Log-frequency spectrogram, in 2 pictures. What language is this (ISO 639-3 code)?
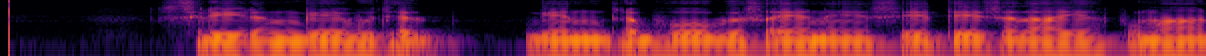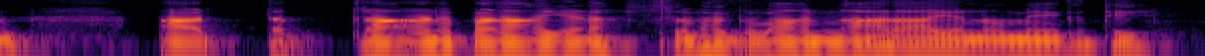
san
